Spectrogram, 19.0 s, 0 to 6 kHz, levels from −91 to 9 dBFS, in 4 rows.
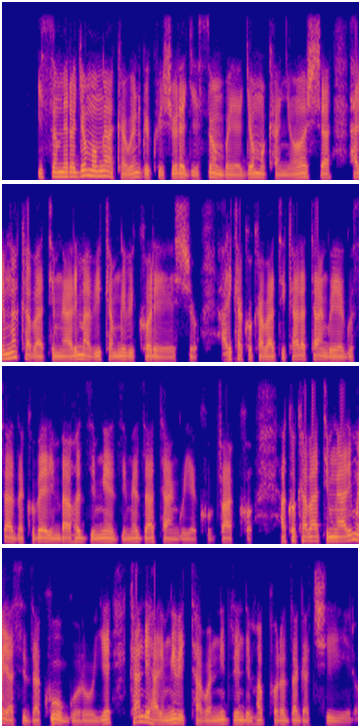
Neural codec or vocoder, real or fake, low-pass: none; real; 5.4 kHz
